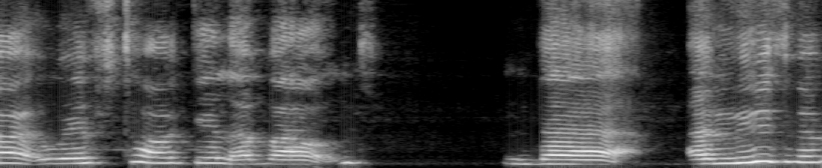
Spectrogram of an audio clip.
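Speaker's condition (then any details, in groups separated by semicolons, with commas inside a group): Cerebral palsy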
